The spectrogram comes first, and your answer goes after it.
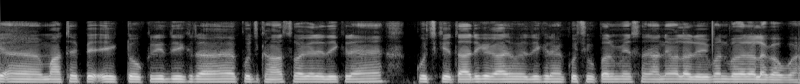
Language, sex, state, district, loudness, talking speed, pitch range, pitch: Hindi, male, Punjab, Pathankot, -16 LUFS, 225 wpm, 120-125 Hz, 125 Hz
